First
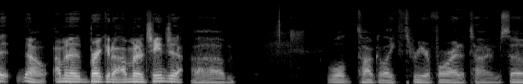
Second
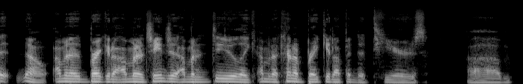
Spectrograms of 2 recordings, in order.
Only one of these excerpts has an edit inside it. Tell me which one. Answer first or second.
first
